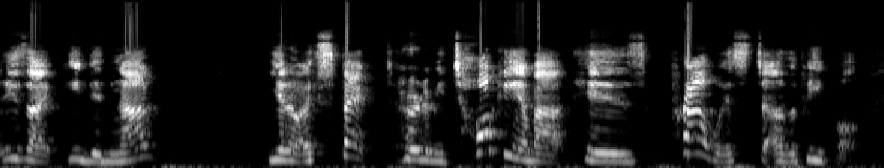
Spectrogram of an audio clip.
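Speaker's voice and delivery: normal talking voice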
